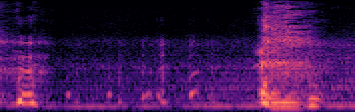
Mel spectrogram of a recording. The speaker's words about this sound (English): See, that's that cough again.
